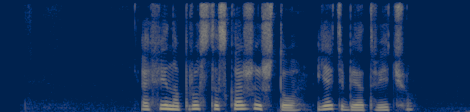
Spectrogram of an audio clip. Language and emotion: Russian, neutral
